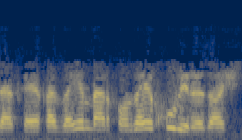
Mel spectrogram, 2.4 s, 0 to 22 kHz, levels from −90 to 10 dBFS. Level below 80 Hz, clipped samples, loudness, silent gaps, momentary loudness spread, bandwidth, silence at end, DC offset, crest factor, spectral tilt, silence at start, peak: -60 dBFS; under 0.1%; -17 LUFS; none; 3 LU; 3.7 kHz; 0.05 s; under 0.1%; 16 dB; -7 dB/octave; 0 s; -2 dBFS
